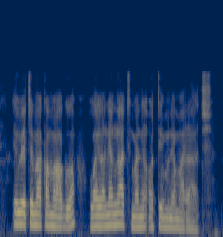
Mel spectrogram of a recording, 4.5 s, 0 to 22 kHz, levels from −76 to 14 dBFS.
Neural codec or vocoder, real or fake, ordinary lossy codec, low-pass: codec, 16 kHz, 2 kbps, FreqCodec, smaller model; fake; none; 7.2 kHz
